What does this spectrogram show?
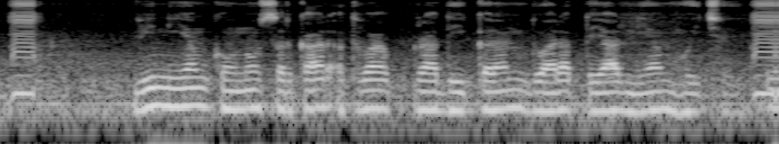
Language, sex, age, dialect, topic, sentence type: Maithili, male, 18-24, Eastern / Thethi, banking, statement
